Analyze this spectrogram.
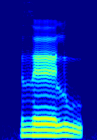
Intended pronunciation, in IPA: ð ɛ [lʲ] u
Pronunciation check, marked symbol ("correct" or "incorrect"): incorrect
